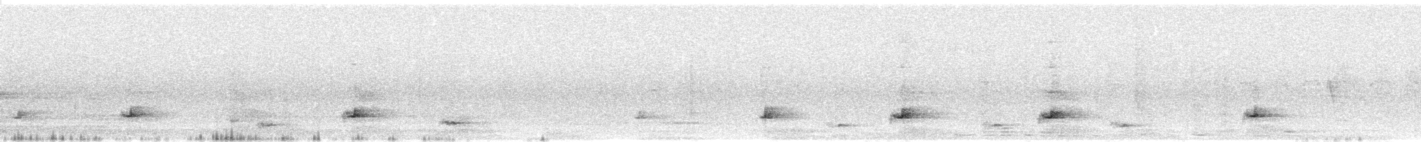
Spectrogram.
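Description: Short whistled calls repeated about eight times, each a high note often dropping to a lower one. A low rustling with a few knocks runs through the first three and a half seconds.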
